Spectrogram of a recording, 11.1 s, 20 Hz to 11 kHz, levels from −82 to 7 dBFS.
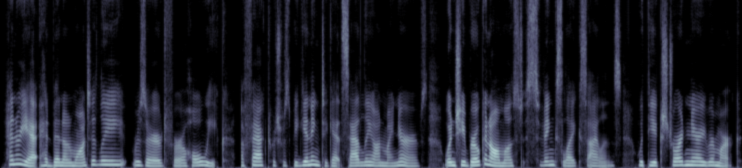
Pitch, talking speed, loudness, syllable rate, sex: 215 Hz, 165 wpm, -20 LUFS, 5.3 syllables/s, female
